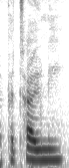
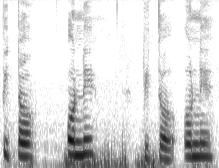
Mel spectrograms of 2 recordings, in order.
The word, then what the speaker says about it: Petone: Everyone calls that area Petone. I don't know where they get that from. I don't know, just the lack of ability to pronounce that name. Is Pito One, or the incense. That's what that means, the incense. Sands end, Pito One.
